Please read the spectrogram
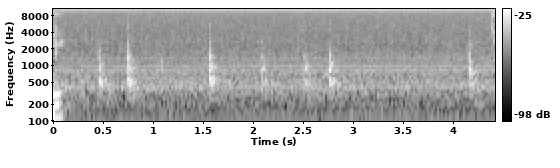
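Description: Faint, irregular ticks of a pen tapping and touching a writing screen as a word is handwritten, about six in four seconds, over near silence.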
